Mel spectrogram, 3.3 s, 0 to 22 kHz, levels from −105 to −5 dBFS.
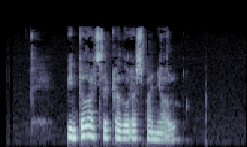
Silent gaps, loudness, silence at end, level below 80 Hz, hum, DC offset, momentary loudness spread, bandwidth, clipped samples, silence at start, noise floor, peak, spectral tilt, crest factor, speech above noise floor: none; -25 LUFS; 0.95 s; -74 dBFS; none; under 0.1%; 10 LU; 11.5 kHz; under 0.1%; 0.4 s; -76 dBFS; -10 dBFS; -5 dB/octave; 18 dB; 51 dB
